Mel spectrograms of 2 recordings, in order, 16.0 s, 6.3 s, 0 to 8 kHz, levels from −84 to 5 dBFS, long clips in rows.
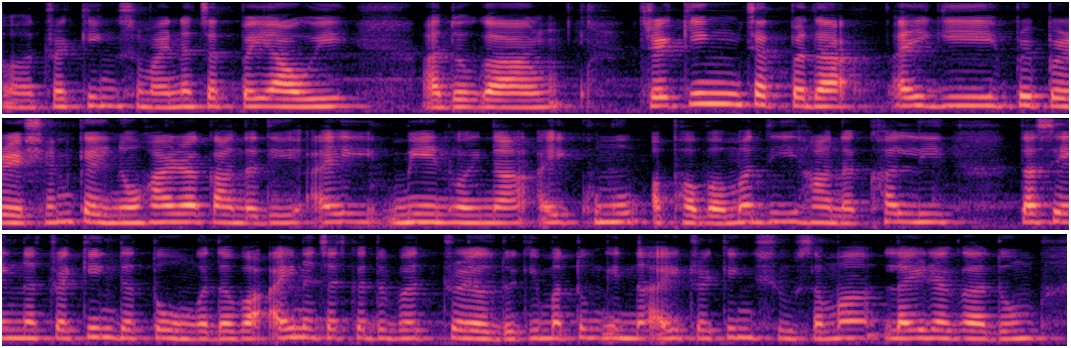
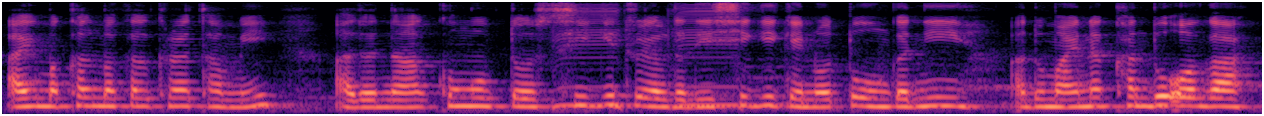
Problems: constant background noise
